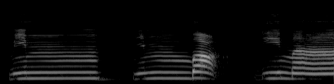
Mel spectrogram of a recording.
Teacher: Mim ba'di, yaitu ketika nun mati bertemu dengan ba, bunyinya itu seperti dengan mim. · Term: iklab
